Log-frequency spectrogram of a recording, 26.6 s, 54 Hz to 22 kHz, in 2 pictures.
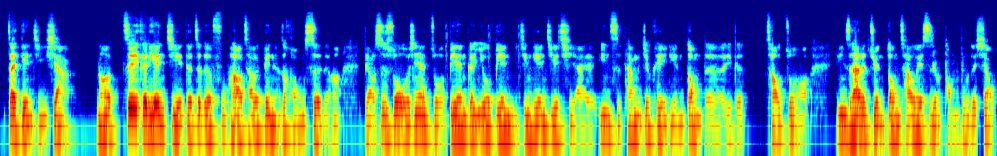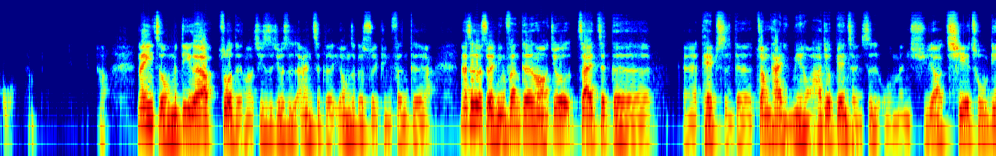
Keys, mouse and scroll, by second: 5.8 click, 6.4 click, 6.8 click, 7.3 scroll down 1, 7.9 scroll up 1, 8.6 scroll down 1, 9.0 scroll up 1, 9.9 scroll down 1, 10.8 scroll up 1, 14.4 scroll down 1, 15.2 scroll up 1.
